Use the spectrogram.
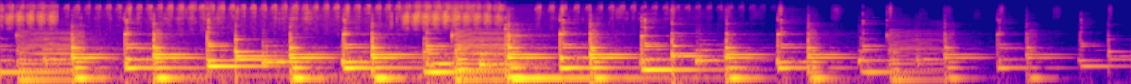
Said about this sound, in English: The sound of grasshoppers and crickets, it to me is the sound of a healthy garden and a nice environment to be in.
